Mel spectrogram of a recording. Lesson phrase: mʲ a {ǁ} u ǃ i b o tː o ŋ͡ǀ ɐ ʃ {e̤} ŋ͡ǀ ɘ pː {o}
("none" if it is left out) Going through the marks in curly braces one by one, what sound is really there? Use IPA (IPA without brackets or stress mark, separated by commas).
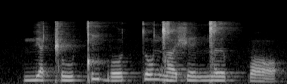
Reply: ǁ, e, ɔ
